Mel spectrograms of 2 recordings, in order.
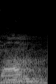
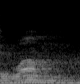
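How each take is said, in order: First: It begins with a clear V sound. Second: It begins with a W-like sound. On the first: "if you say Vam, perfectly okay. But it's somewhere a bit subtler than that" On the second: "sometimes you'll hear it as Wam"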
